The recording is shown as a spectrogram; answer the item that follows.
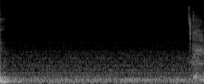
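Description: A pause in a read-aloud poem: quiet room tone with a faint steady hum. A man's voice starts again right at the end.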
